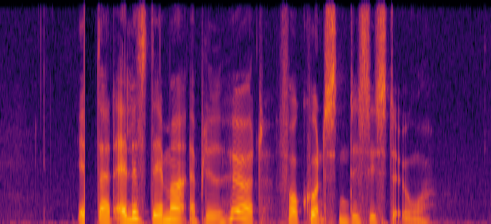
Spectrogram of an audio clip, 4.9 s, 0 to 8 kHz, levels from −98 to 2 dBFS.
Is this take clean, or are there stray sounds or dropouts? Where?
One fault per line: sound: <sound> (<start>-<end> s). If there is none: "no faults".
sound: dropout (0.8-1.0 s)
